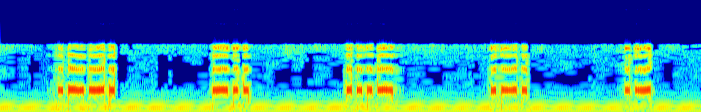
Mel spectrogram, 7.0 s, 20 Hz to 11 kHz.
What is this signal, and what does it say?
Morse code, heard as a keyed tone, about 23 wpm, spaced as for 8 wpm, 680 Hz. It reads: PDVRA
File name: Linksmakalnis-2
